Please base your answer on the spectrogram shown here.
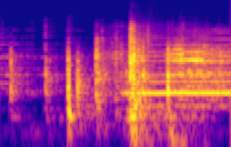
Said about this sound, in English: I went over to the window, raised it, and looked up.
